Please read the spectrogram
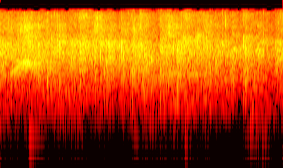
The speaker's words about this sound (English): I think that reading deserves a round of applause, don't you?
